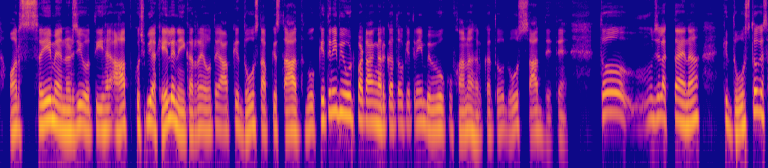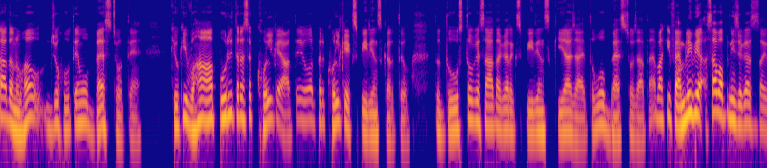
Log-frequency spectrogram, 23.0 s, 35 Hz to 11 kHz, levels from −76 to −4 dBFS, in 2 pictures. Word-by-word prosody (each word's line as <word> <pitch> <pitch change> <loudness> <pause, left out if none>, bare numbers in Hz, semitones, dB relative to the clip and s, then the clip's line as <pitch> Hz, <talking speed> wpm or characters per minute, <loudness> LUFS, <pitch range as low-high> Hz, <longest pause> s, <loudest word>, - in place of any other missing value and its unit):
और 135 +2 +1
same 160 +8 +5
energy 135 0 +3
होती 135 -1 -1
है। 135 - +1
आप 140 +3 +1
कुछ 150 +2 -2
भी 175 - +4
अकेले 155 +6 +4
नहीं 125 -6 +3
कर 120 0 -3
रहे 140 +1 -1
होते, 130 +3 -4
आपके 130 +3 -4
दोस्त 130 +4 -2
आपके 130 +2 -3
साथ 125 0 +2
वो 145 +1 -3
कितनी 235 +8 +2
भी 235 - +2
उटपटांग 170 -4 +1
हरकत 150 +2 -1
हो, 155 - -5
कितनी 160 +2 -6
भी 160 - -5
बेवकूफाना 130 -1 -3
हरकत 115 +2 -10
हो, 130 - -8
दोस्त 130 +4 -6
साथ 120 +1 -1
देते 95 +3 -12
हैं। 95 -4 -11 0.5
तो 235 - -2
मुझे 190 +2 -4
लगता 190 -1 +1
है 160 - +4
ना 185 - +2 0.4
कि 175 - -2
दोस्तों 145 - +1
के 230 - +2
साथ 195 - +4
अनुभव 155 +13 +1 0.2
जो 160 - -1
होते 130 +4 -4
हैं 160 - 0
वो 165 - -1 0.2
बेस्ट 135 -4 0
होते 100 +1 -9
हैं। 95 +1 -13 0.5
क्योंकि 150 +6 0
वहाँ 145 +9 +4
आप 190 0 +1
पूरी 200 +4 +4
तरह 200 -2 0
से 200 +4 -1
खुल 155 +5 0
के 180 - -4
आते 115 +12 -8
हो 175 0 -6
और 175 - -3
फिर 165 - -4
खुल 155 +3 +1
के 160 -2 0
एक्सपीरियंस 110 -3 -2
करते 95 -1 -8
हो। 90 - -12 0.4
तो 120 - -3
दोस्तों 125 +10 -2
के 170 - 0
साथ 145 -1 0
अगर 130 -1 -1
एक्सपीरियंस 120 0 -3
किया 120 +1 0
जाए 95 -1 -3
तो 125 - -8
वो 150 +1 -1
बेस्ट 100 +2 -3
हो 110 - -6
जाता 100 +1 -8
है। - - -8
बाकी 190 0 -1
फैमिली 165 +6 +6
भी 225 - +8
अ, - - +1
सब 235 -1 +6
अपनी 195 -3 +4
जगह 160 +1 0
स 140 - -10
145 Hz, 230 wpm, -24 LUFS, 125-175 Hz, 0.5 s, भी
